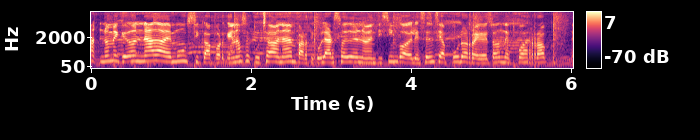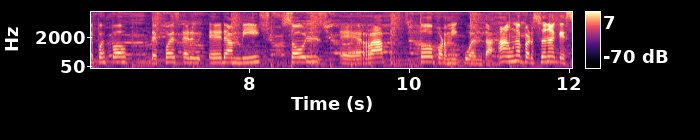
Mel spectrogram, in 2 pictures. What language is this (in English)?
Spanish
